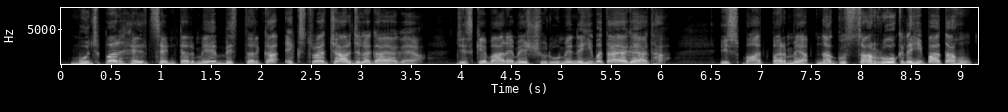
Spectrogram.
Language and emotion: Hindi, angry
